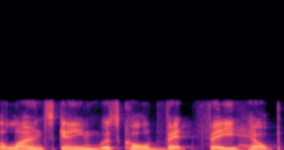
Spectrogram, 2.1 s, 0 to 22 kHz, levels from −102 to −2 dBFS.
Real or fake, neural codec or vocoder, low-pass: real; none; 7.2 kHz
